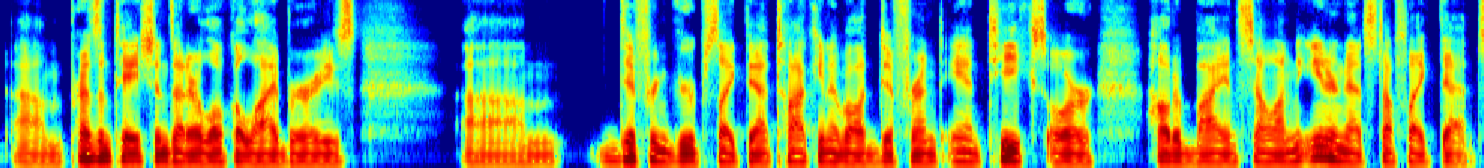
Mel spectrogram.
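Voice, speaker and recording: A man who runs an antique shop, co-hosting a podcast and telling a story in a relaxed, halting way. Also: fairly low pitch, dry recording, clean studio sound. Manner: relaxed, hesitant, many ums. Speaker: podcast co-host, antique dealer. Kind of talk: casual storytelling chat.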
